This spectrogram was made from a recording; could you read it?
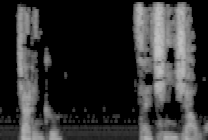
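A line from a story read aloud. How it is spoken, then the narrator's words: Quiet voice. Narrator (Chinese): 巧生小声说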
